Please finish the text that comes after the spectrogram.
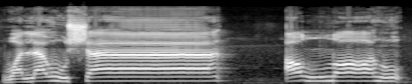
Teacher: مد متصل ہوگی۔ اللہ عز و جل کا لام ہے تو اس کو پر پڑھیں گے، موٹا کر کے پڑھیں گے، کیونکہ اللہ عز و جل کے لام سے پہلے زبر ہے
